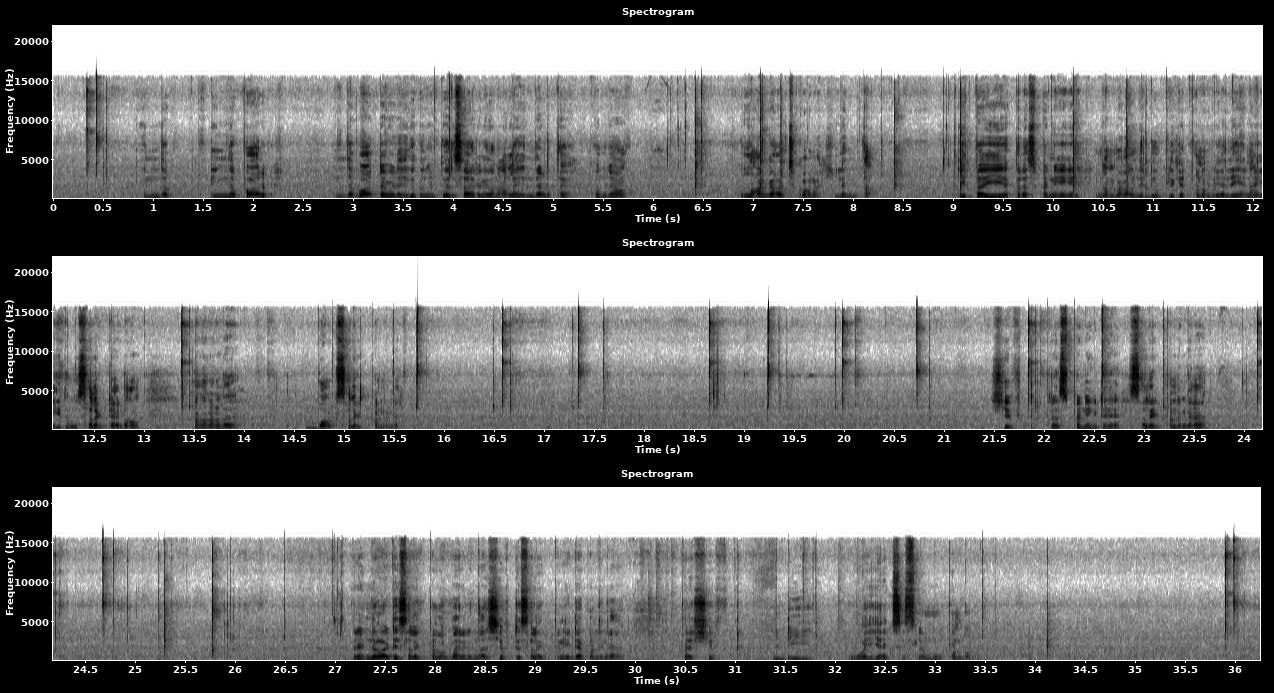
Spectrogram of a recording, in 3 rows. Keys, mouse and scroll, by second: 7.7-10.5 shift+middle drag, 10.5-11.5 scroll down 1, 11.5 shift+middle click, 12.2-13.7 scroll down 1, 13.7 scroll down 1, 13.8-14.6 scroll up 1, 14.6 click, 16.4 click, 17.8 click, 19.9 shift+click, 21.2 shift+click, 23.0 shift+click, 25.4 shift+click, 26.6 shift+middle click, 27.1-27.7 shift+scroll up 1.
